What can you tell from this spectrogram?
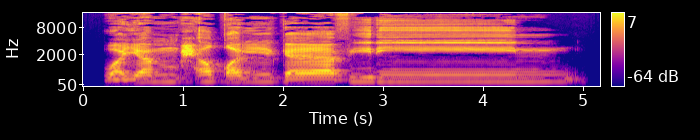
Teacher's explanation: یہ قاف حروف مستعلیہ میں سے، تو اس قاف کو یہاں پہ پر پڑھیں گے، اس کاف کو یہاں پہ باریک پڑھیں گے کیونکہ یہ حروف مستعلیہ میں سے نہیں ہے۔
